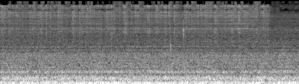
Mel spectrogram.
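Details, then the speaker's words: Home furnace after cleaning its flame sensors, which had caused it to shut off and power cycle: deep, even burner rumble holding steady with no cut-outs or restarts; flame lit and running normally. "और अपना काम हो गया boss. अपना काम हो गया boss, flame चल रही है। जैसे अभी तक आपको आवाज़ आ रही है, अपना यूनिट पावर साइकिल नहीं हो रहा है।"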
